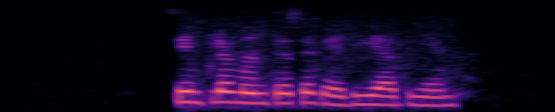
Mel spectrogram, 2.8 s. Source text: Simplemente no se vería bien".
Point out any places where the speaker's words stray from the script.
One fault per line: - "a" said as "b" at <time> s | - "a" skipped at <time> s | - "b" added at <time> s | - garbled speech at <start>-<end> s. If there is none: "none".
- "no" skipped at 1.4 s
